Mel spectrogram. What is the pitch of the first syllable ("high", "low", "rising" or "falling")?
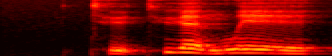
low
